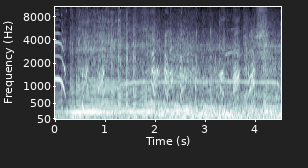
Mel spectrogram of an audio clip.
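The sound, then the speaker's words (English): Loud engines rumble and rev continuously at the start of the 46th Sydney Lesbian and Gay Mardi Gras parade as the first group of 12,000 marchers sets off. A crowd's babble and scattered whistles and cheers rise over the steady mechanical roar. “Warning, the sound of engines revving are erotic.”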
